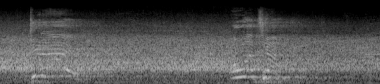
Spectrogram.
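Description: A man sings forcefully into a microphone over loudspeakers.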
